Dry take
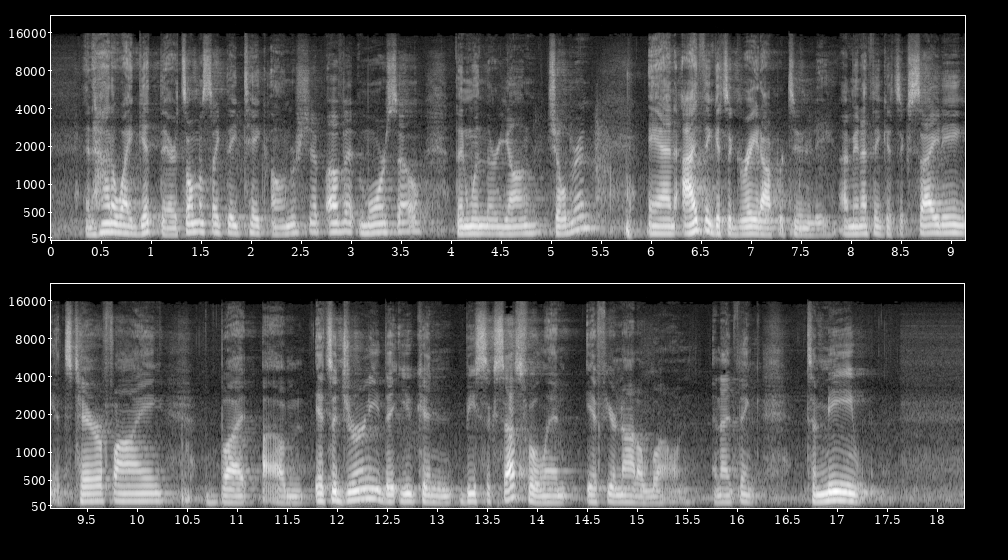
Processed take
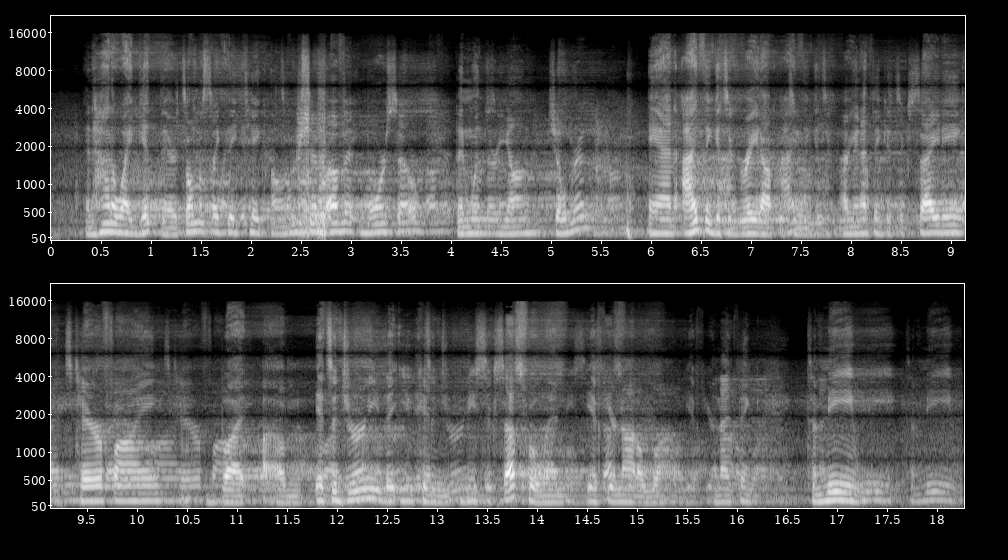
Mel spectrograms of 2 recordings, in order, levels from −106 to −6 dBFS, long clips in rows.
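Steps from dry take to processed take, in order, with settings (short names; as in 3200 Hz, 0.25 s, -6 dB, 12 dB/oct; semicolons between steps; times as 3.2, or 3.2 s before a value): fixed phaser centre 1300 Hz, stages 8; low-pass opened by the level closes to 2300 Hz, open at -19 dBFS; echo 0.984 s -14 dB; on a send at -12.5 dB: reverb, pre-delay 3 ms; 2.29–3.02 on the sum: backwards sustainer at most 29 dB/s; gain +2 dB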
